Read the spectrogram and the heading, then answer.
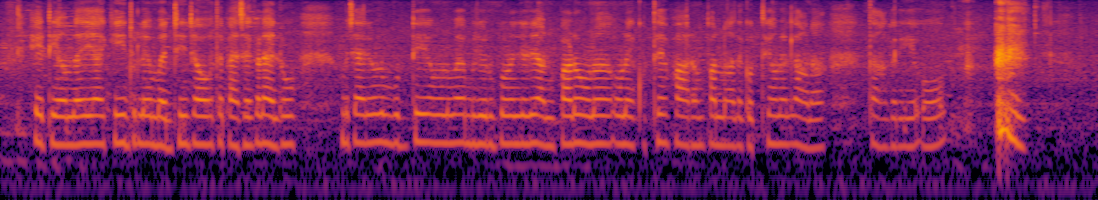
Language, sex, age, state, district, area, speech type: Dogri, female, 18-30, Jammu and Kashmir, Samba, rural, spontaneous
